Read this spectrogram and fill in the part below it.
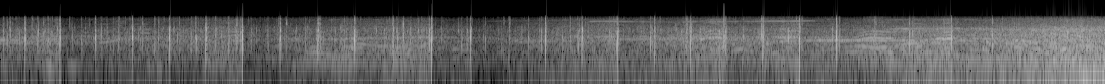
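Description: A large crowd claps in rhythm outdoors.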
